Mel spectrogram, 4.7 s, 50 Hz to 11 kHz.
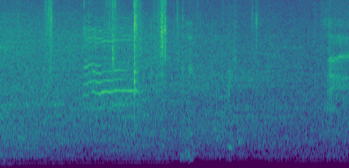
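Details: A black pet cat recorded at home on 22 October 2013 gives one short, quiet, tonal meow with a steady pitch, over a low constant hum and soft room noise.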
